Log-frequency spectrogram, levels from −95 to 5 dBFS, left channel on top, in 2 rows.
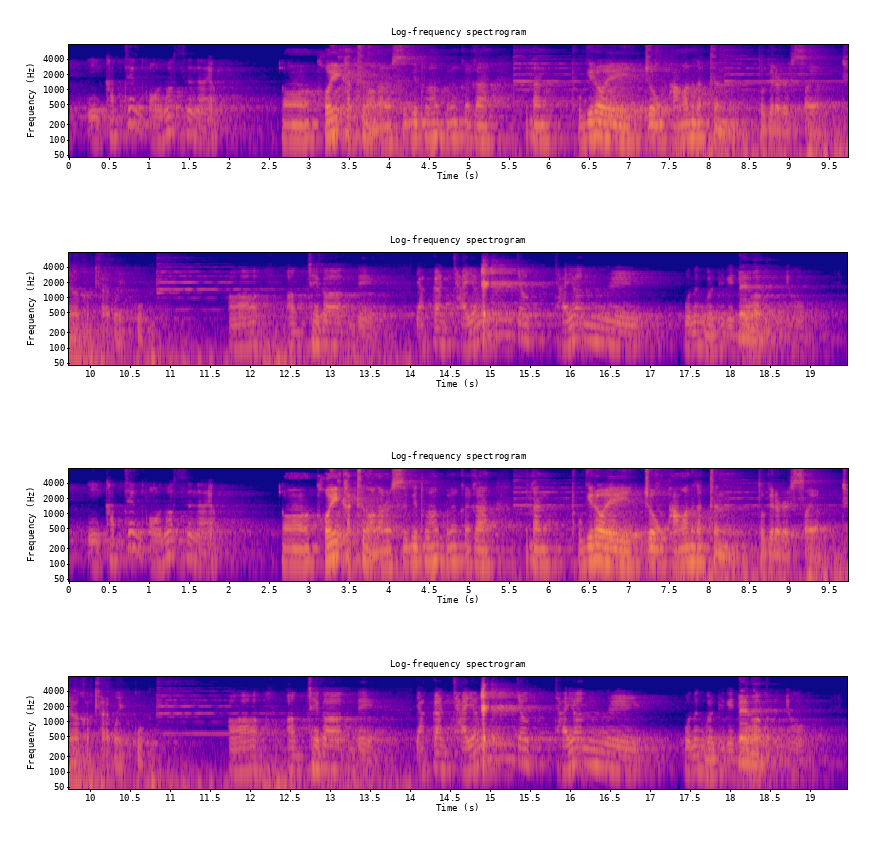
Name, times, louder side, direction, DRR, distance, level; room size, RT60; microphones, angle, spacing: voice 1, 0.2-1.9 11.7-13.6 14.1-16.9 17.4-19.0, right 2 dB, 15° right, 3 dB, 1.4 m, -40 dB
voice 2, 2.7-6.0 6.4-9.4 9.7-10.7 17.7-17.8 18.1-18.4, right 3 dB, 40° right, 2 dB, 0.9 m, -34 dB
sound 1, 4.1-14.0, equal, 15° left, 2.0 m, -50 dB
20.0 x 18.5 x 9.6 m, 2.4 s
head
